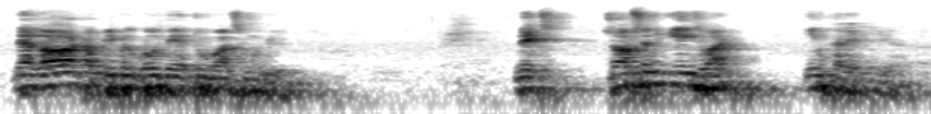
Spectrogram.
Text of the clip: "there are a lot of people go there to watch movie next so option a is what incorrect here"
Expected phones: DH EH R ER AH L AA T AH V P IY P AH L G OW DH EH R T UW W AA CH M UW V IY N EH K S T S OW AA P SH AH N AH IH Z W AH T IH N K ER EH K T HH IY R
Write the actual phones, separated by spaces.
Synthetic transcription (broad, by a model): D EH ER AH L AA T AH V P IY P AH L G OW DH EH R T UW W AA S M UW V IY N EH K S T S OW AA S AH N AH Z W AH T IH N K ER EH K T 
